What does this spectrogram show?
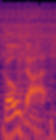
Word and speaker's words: Godot: as the Tweet said Godot rhymes with robot I'm bumping as if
